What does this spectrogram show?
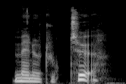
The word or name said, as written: manuduktør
